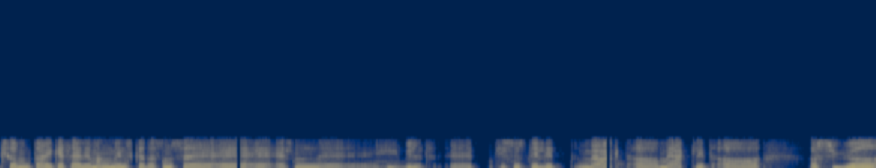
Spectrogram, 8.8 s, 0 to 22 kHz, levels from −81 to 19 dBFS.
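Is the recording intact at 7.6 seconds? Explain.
Yes, at 7.6 s the speech runs on without any fault, carried through the G.726 ADPCM telephone path at 32 kbit/s and its 150 Hz to 3.4 kHz line band.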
